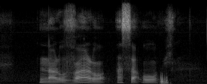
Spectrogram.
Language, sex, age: Venda, male, 22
